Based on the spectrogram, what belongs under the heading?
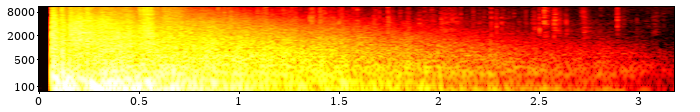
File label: Primary Barrell Explosion, Weapons; Warframe; SU Modular Guns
